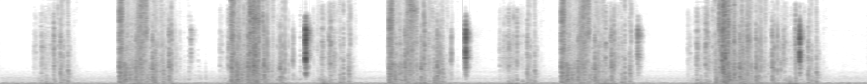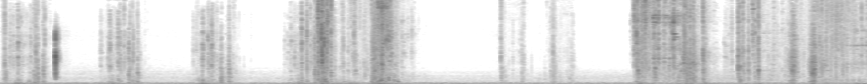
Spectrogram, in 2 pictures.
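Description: A metal handle creaks and clicks as it is turned back and forth.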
